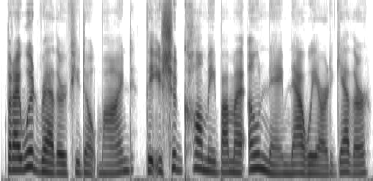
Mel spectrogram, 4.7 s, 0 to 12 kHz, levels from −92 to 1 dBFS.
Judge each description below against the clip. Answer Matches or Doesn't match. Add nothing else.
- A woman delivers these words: Matches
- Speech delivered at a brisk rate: Matches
